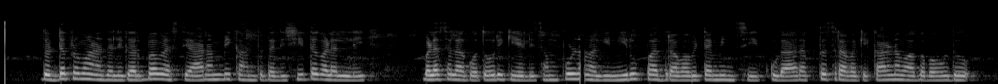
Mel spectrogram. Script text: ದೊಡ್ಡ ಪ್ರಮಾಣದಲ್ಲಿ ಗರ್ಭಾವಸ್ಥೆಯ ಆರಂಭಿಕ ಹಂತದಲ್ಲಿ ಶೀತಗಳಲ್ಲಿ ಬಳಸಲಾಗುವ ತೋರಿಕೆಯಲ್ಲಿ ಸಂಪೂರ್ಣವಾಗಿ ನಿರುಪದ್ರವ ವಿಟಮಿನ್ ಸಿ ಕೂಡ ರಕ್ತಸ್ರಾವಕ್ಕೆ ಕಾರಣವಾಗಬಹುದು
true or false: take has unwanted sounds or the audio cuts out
true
